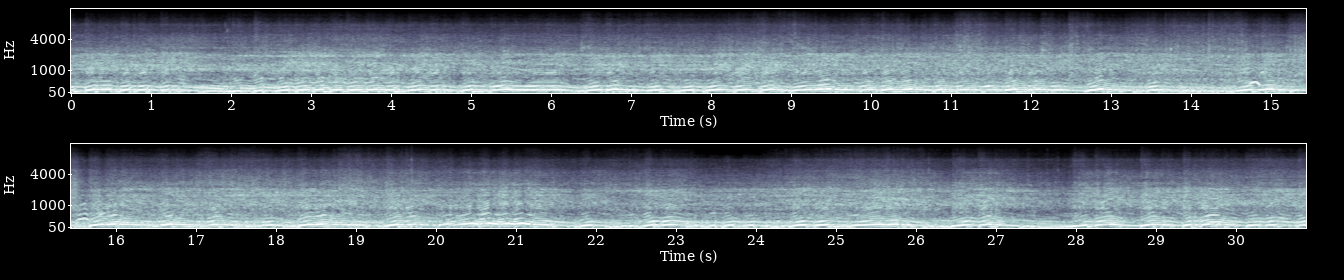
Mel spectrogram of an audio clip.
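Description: Ski-Doo snowmobile's turbocharged two-stroke engine revving up and down over and over, about once a second, as the sled is worked through deep snow, with a steady high whine over it.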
